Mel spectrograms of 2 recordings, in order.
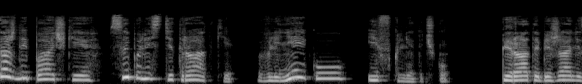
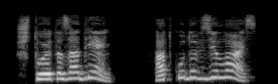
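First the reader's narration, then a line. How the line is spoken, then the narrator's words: Indignant yelling. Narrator (Russian): орал возмущенный Плинтус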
